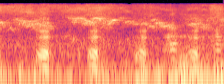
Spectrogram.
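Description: birds chirping

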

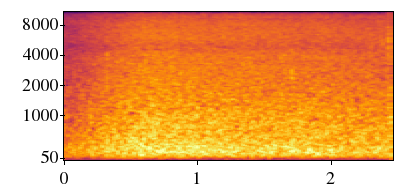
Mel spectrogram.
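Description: wind blowing through trees

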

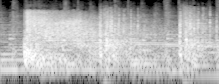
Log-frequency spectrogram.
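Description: gunshots fired

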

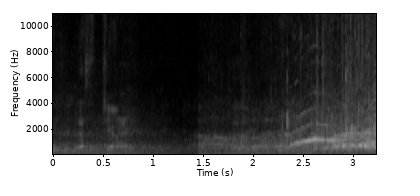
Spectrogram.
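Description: audience applause

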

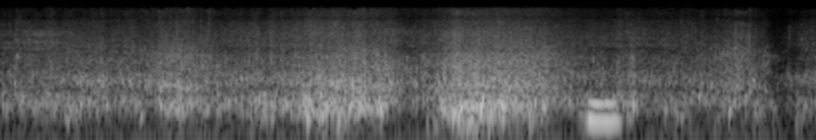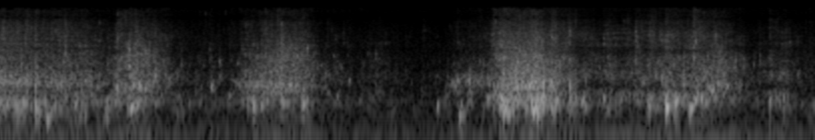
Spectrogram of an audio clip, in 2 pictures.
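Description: lake waves lapping

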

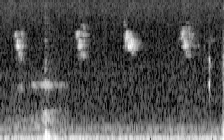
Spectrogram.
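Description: birds chirping

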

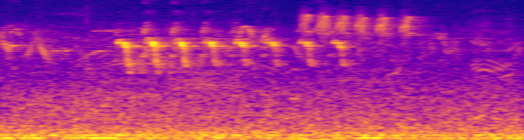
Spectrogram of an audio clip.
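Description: birds chirping

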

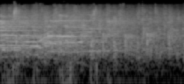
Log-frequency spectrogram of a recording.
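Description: audience clapping

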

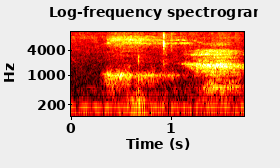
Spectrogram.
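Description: snoring

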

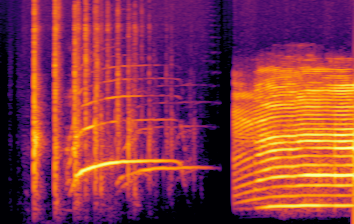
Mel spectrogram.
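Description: cow mooing

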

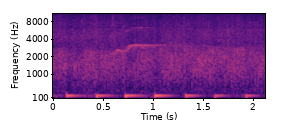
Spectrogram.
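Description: audience applause

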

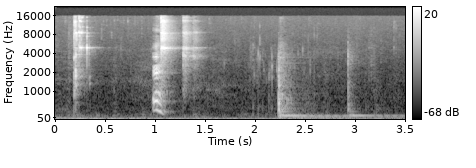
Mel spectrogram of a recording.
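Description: carbonated drink fizzing

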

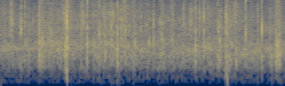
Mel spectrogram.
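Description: light polite golf clap

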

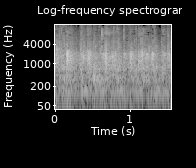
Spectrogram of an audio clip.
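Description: audience hand clapping

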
